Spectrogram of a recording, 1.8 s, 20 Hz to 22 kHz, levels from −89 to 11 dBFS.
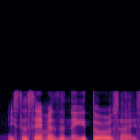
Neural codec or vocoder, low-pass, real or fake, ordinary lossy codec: none; none; real; none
